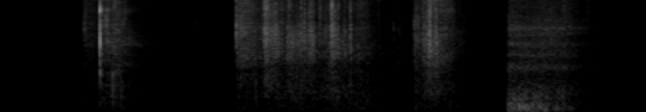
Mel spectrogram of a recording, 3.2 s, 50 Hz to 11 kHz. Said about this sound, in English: And if I can, verse 22. Just turning the pages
